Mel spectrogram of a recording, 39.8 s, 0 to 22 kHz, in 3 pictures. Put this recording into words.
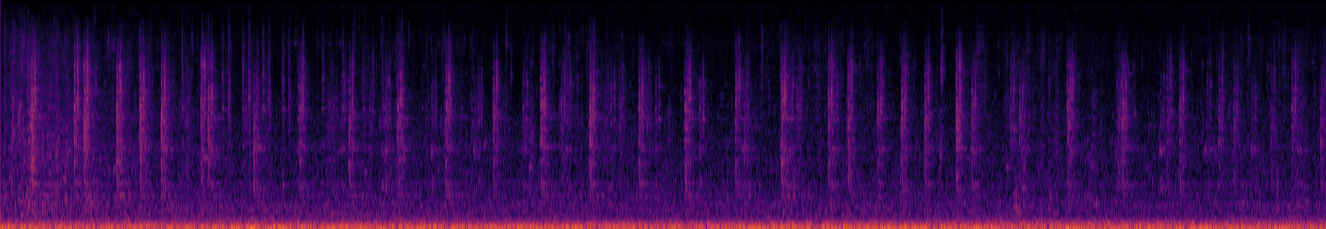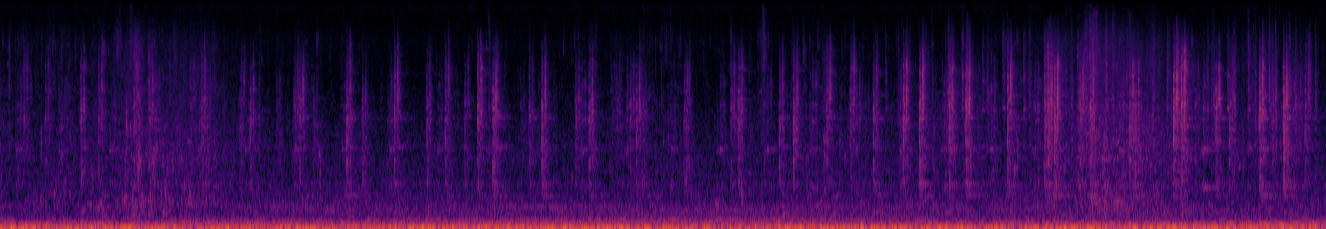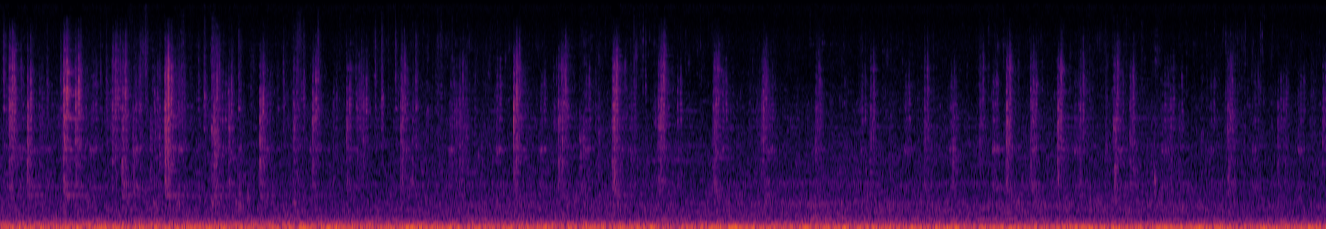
rig of a small boat ringing in the wind, (SD702, DPA4060)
